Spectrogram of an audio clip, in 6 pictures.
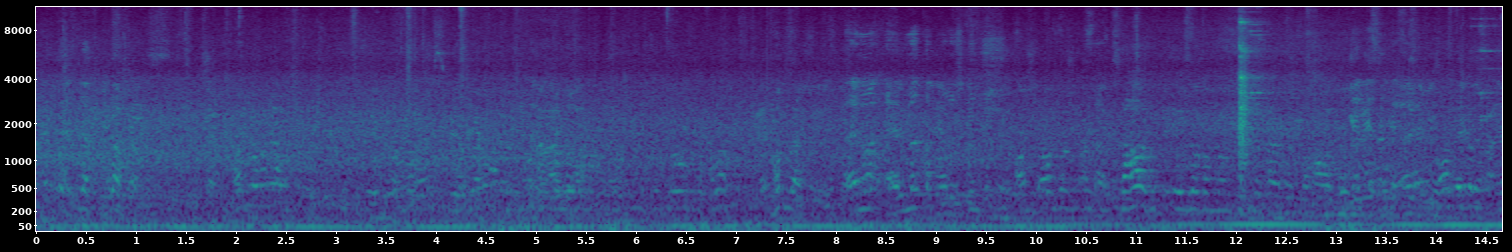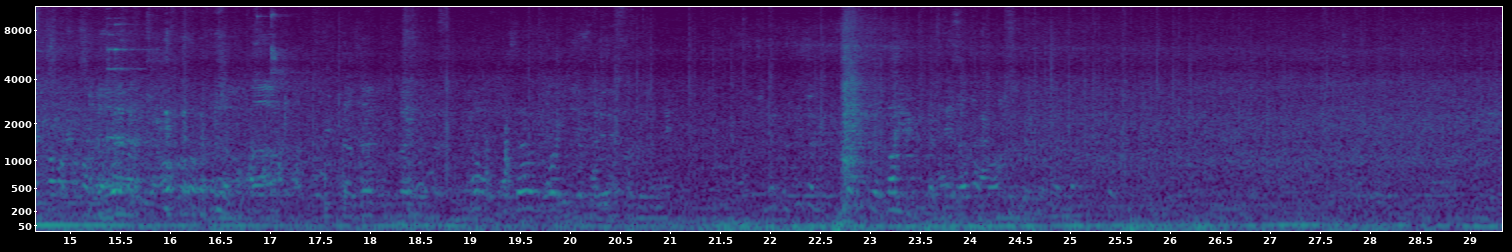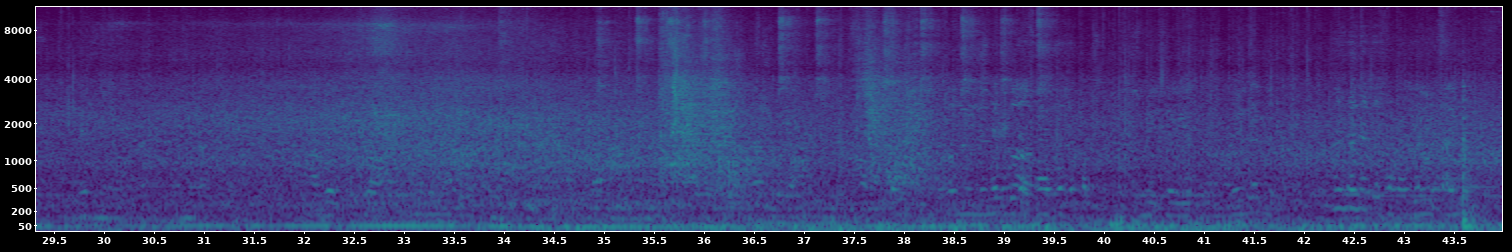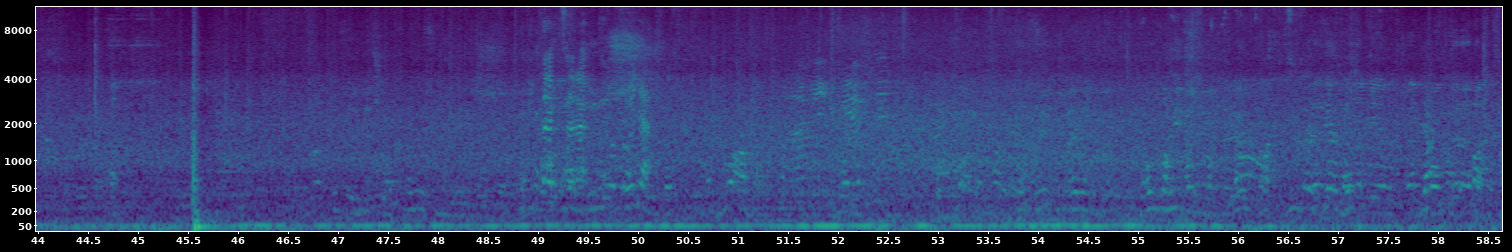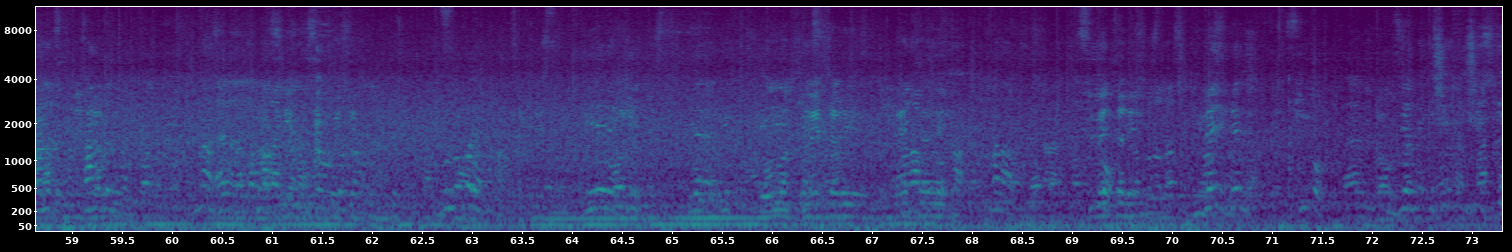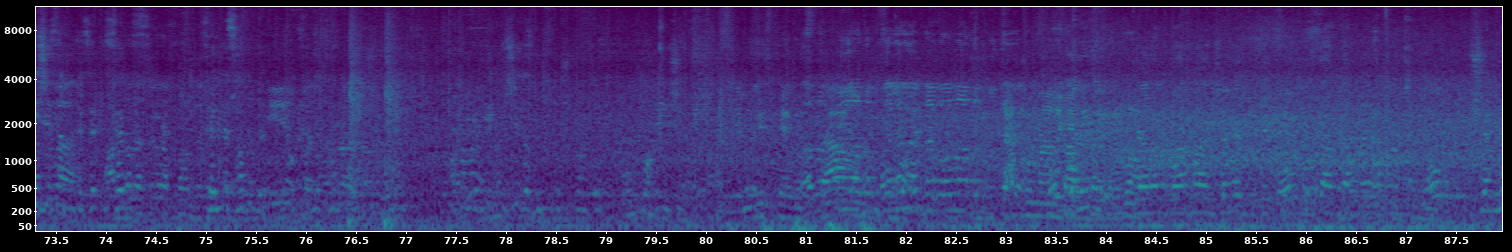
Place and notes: berlin, sanderstraße: hinter imbiss, unter sonnenschirm - the city, the country & me: under sunshade of a fried chicken takeaway
people talking in front of fried chicken takeaway, busy staff, it begins to rain
the city, the country & me: july 19, 2012
99 facets of rain
contribution for world listening day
